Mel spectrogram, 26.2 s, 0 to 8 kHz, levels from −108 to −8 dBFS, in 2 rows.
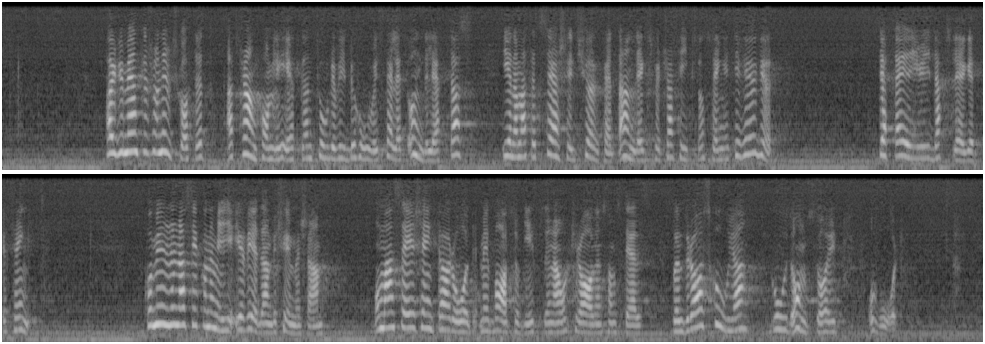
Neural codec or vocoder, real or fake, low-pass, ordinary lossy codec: codec, 16 kHz in and 24 kHz out, 1 kbps, XY-Tokenizer; fake; 7.2 kHz; none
